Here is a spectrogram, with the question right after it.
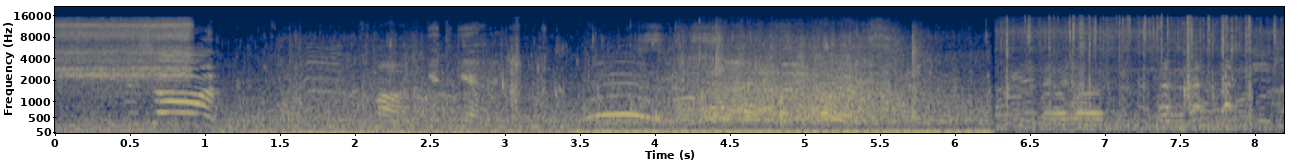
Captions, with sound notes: >> FISH ON! >> COME ON, GET TOGETHER. ( cheering )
